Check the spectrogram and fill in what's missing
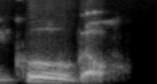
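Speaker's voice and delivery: "Google" with GOO hit loudly; first-syllable stress. Shown as a demonstration. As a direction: punch GOO, let the end of "Google" fall. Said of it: "the first one is stressed".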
